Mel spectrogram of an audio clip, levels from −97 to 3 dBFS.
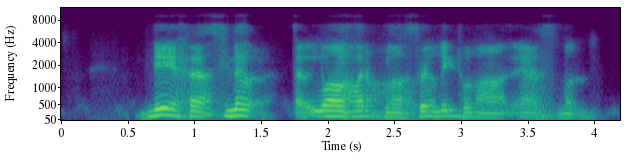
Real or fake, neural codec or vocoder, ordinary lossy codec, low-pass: fake; codec, 16 kHz, 0.5 kbps, FreqCodec, larger model; Opus, 24 kbps; 7.2 kHz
